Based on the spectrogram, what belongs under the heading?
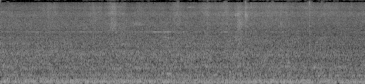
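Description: Steady low hum and rumble in the cab of an Enoden electric train standing still, its onboard equipment running.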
